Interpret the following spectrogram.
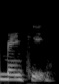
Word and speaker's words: Mahnke: Yeah, it's pronounced Mahnke. So Is that German? it is. Yes, yes. There's a huge rivalry in Boston between the Boston Red Sox and the New York Yankees, but it rhymes with Yankee, unfortunately.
